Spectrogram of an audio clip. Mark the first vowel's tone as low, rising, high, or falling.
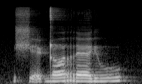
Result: low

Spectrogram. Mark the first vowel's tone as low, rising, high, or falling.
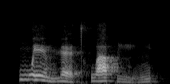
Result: falling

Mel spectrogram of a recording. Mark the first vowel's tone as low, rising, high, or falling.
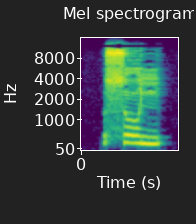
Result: falling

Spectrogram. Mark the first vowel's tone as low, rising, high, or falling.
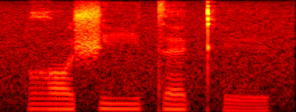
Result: high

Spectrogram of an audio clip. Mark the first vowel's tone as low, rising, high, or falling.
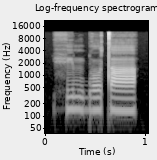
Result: high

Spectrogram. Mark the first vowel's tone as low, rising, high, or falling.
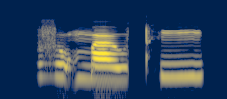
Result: falling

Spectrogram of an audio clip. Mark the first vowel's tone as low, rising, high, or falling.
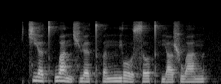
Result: falling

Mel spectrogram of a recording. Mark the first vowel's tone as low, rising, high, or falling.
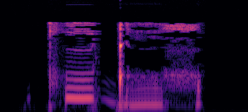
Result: high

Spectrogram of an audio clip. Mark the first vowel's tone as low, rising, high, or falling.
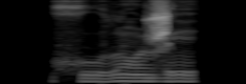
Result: low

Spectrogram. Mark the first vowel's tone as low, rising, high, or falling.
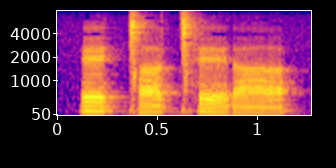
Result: high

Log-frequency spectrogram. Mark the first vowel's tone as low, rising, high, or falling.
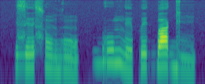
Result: rising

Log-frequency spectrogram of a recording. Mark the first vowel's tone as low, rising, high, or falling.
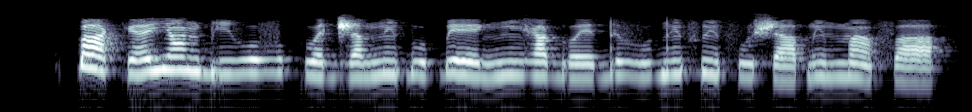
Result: falling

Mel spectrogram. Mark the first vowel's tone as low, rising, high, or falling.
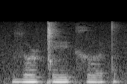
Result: low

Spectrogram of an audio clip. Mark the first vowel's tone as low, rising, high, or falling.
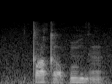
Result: high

